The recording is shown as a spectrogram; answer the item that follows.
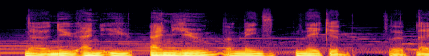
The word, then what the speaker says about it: nu: what is new um in French new it would be pronounced new and you is pronounced new and um uh it means naked in French new nu nu means naked so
